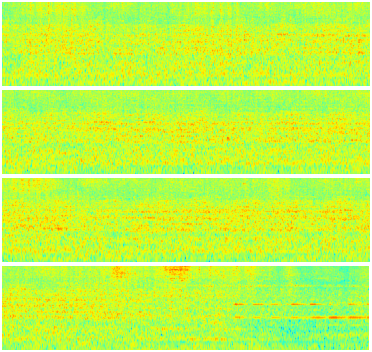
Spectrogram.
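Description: Empty steel coal hopper cars rolling past at track speed, their wheels clattering over the rails with some wheel squeal. Near the end the sound changes to a deep locomotive rumble, with the steady ringing of a level-crossing bell.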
